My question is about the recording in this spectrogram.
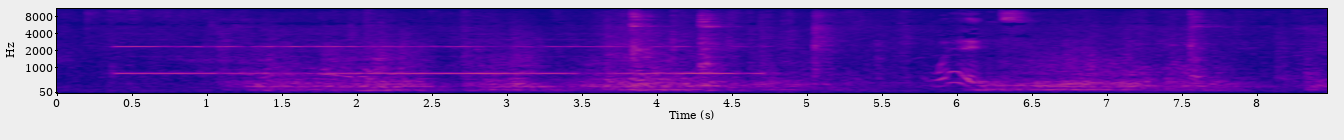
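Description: Indistinct chatter of many voices in a school room, with a steady electronic tone held for about four seconds from just after the start, and a brief squealing rise and fall of a voice about six seconds in.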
